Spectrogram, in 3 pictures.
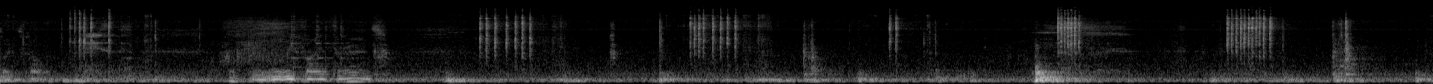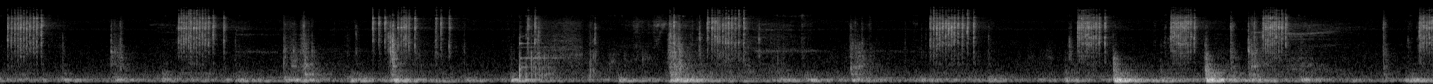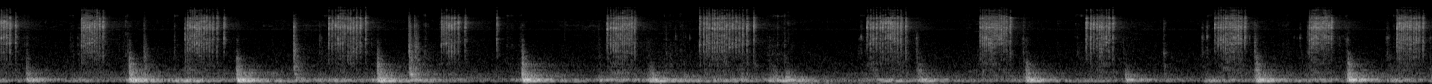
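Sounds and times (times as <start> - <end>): hand ratchet clicking: 0.6 - 1.6, 4.8 - 5.6, 6.8 - 7.7, 8.8 - 9.4, 10.5 - 10.9, 12.2 - 13.6, 14.3 - 19.0, 21.0 - 22.5, 23.6 - 24.4, 25.0 - 27.4, 28.2 - 33.9, 34.6 - 42.9.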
